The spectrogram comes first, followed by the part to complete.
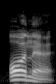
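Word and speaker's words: honour: बोलोगे thanks for this ऑनर इस सम्मान के लिए धन्यवाद इसको हम ओनर बोलेंगे यहां पर जो एच है ना वो क्या है साइलेंट है तो इसको बोलेंगे हम ऑनर thanks for this ऑनर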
